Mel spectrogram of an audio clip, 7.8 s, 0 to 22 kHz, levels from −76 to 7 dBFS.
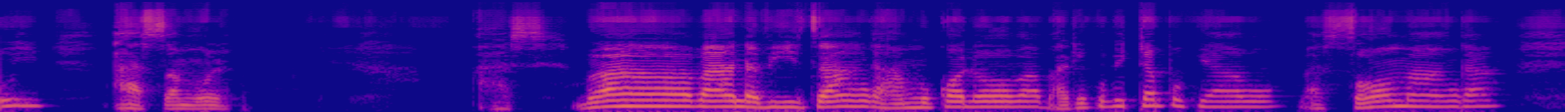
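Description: From start to finish the speech has a grainy, rough texture, with the bands sounding filled in by noise rather than carved out, so there's little swirl but plenty of fizz. That points to Opus compression, likely in its music (CELT) mode, starved for bits at a rate that fits around 16 kbps. The bandwidth is still fullband, reaching up to about 20.2 kHz, but the damage is plainly audible throughout.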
